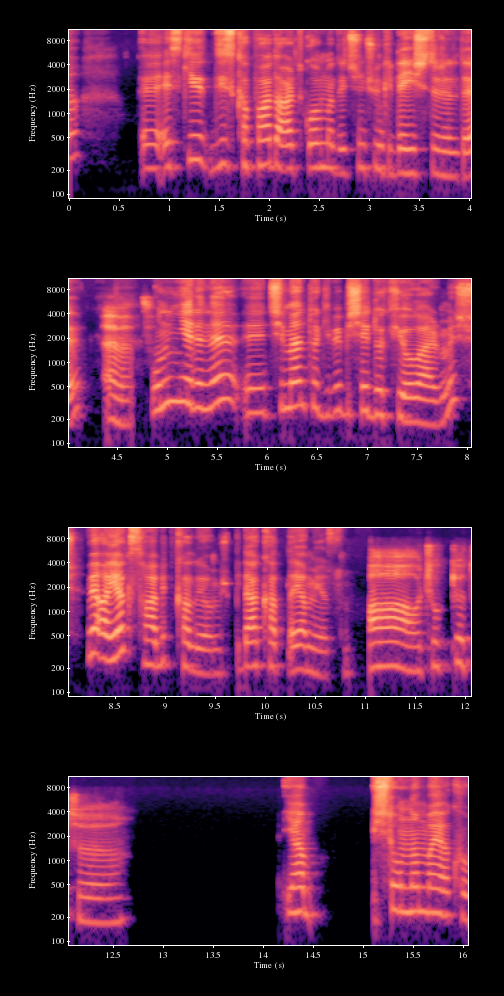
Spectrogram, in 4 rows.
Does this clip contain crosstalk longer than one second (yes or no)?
no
